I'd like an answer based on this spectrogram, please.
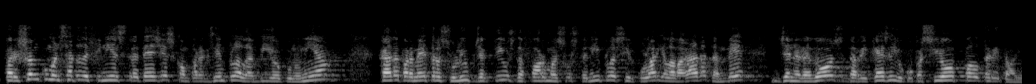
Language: Catalan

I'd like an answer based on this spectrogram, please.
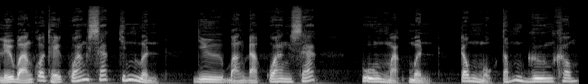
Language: Vietnamese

